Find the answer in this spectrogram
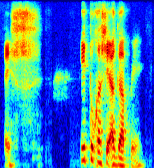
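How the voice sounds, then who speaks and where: A man preaching a youth sermon, telling the story with lively acted-out dialogue and questions to the audience. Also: mid-range voice, slow pace, gravelly, husky. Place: church. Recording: dull lo-fi sound.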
